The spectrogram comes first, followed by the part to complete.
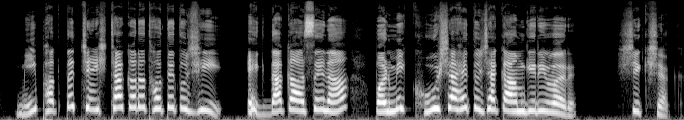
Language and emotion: Marathi, happy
